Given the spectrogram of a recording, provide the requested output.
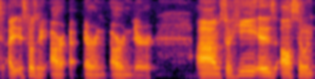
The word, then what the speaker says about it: Arondir: Yeah, it's supposed to be Arondir.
